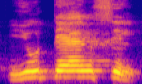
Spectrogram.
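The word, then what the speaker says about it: utensil: क्या लिखोगे यूटेंसिल यूटेंसिल यूटेंसिल का पहला अक्षर य आया और य क्या है? व्यंजन वर्ण है। इसी की वजह से वोवेल यहां यू होते हुए भीकि उसका उच्चारण य हो रहा है। इसलिए हमें यहां ए लगाना पड़ा।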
